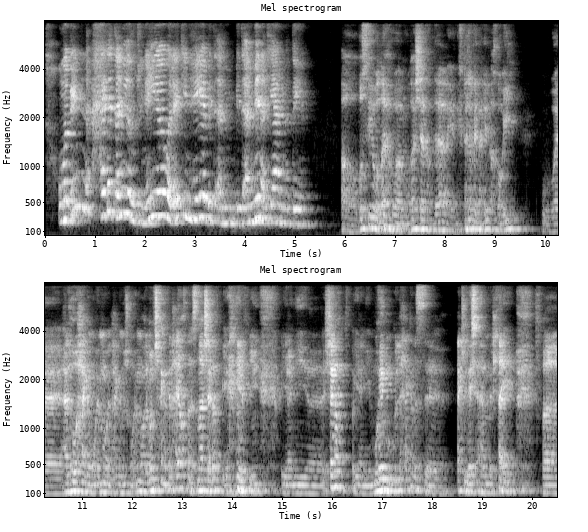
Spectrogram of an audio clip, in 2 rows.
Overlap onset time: none

